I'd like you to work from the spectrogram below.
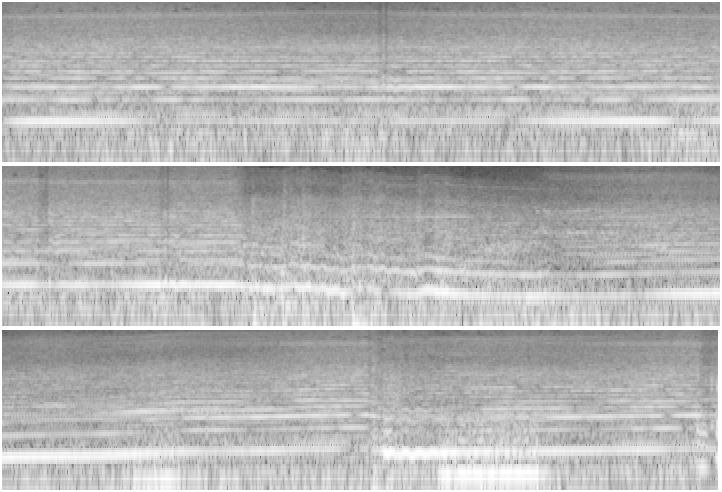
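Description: A race car engine in the RaceRoom sim racing game at Bathurst holds a loud, steady high drone that dips and climbs through gear and throttle changes, continuous with no talking.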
